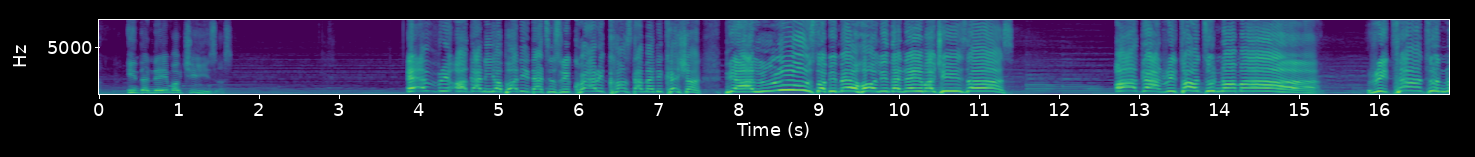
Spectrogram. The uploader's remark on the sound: This Sunday Service message. Fountain of Love, RCCG Aberdeen, UK.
